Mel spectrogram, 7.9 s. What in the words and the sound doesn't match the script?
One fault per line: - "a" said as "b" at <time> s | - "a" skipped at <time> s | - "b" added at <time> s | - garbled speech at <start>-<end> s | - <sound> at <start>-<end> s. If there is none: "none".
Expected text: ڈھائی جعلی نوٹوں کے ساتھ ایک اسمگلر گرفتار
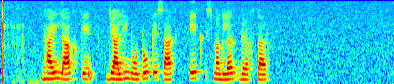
- "لاکھ کے" added at 1.1 s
